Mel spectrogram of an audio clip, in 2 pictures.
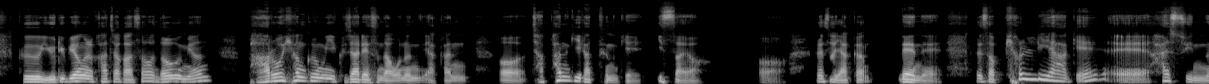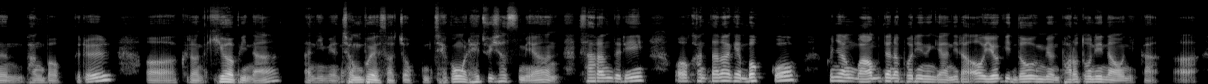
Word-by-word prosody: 그 125 Hz, -2 st, +4 dB
유리병을 135 Hz, +5 st, +4 dB
가져가서 130 Hz, +2 st, -1 dB
넣으면 140 Hz, +6 st, +1 dB, 0.3 s
바로 135 Hz, -, +2 dB
현금이 160 Hz, -5 st, +2 dB
그 130 Hz, -, -12 dB
자리에서 115 Hz, -4 st, +3 dB
나오는 95 Hz, +1 st, 0 dB
약간 90 Hz, -1 st, -5 dB, 0.3 s
어 95 Hz, -1 st, -1 dB
자판기 170 Hz, +8 st, 0 dB
같은 105 Hz, -6 st, -3 dB
게 85 Hz, 0 st, -9 dB
있어요. 85 Hz, 0 st, 0 dB, 0.6 s
어 -, -, -11 dB, 0.4 s
그래서 130 Hz, -6 st, -1 dB
약간 95 Hz, +1 st, -1 dB, 0.4 s
네네. 95 Hz, -7 st, +3 dB, 0.3 s
그래서 125 Hz, -5 st, -1 dB
편리하게 205 Hz, -, +1 dB, 0.2 s
예 -, -, -1 dB
할 160 Hz, -, -1 dB
수 145 Hz, -, +5 dB
있는 90 Hz, -4 st, -4 dB
방법들을 100 Hz, -, -2 dB, 0.3 s
어 -, -, -3 dB
그런 95 Hz, -2 st, -6 dB
기업이나 110 Hz, -, +1 dB, 0.2 s
아니면 90 Hz, -2 st, -8 dB
정부에서 105 Hz, -4 st, +2 dB
쪼끔 -, -, -7 dB
제공을 120 Hz, +4 st, +1 dB
해주셨으면 120 Hz, -6 st, 0 dB, 0.2 s
사람들이 150 Hz, +2 st, +1 dB, 0.3 s
어 -, -, 0 dB
간단하게 155 Hz, +1 st, +1 dB
먹고 165 Hz, +6 st, +2 dB, 0.2 s
그냥 165 Hz, -3 st, +1 dB
뭐 125 Hz, -2 st, +2 dB
아무 140 Hz, +1 st, +2 dB
데나 150 Hz, -1 st, +2 dB
버리는 140 Hz, -2 st, 0 dB
게 110 Hz, -, -2 dB
아니라 110 Hz, +3 st, -1 dB
어 135 Hz, -1 st, +2 dB
여기 140 Hz, +1 st, +2 dB
넣으면 125 Hz, -3 st, +1 dB
바로 115 Hz, +2 st, -1 dB
돈이 125 Hz, +1 st, +1 dB
나오니까 95 Hz, -4 st, -3 dB
어 -, -, -8 dB
125 Hz, 310 characters per minute, -23 LUFS, 100-150 Hz, 0.6 s, 수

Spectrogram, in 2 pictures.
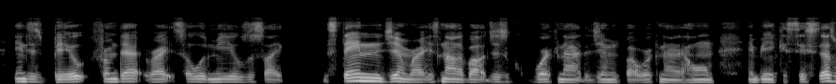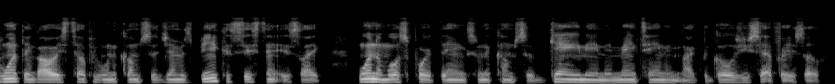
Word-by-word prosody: and 130 Hz, 0 st, +3 dB
just 110 Hz, -6 st, -4 dB
build 120 Hz, +2 st, +3 dB
from 130 Hz, 0 st, -1 dB
that, 135 Hz, +1 st, +3 dB
right? 120 Hz, +1 st, -1 dB
So, 120 Hz, -, -4 dB
with 125 Hz, -1 st, -1 dB
me, 125 Hz, +1 st, -1 dB
it -, -, 0 dB
was 115 Hz, -, -8 dB
just 115 Hz, -1 st, -3 dB
like 110 Hz, -1 st, -5 dB, 0.4 s
staying 160 Hz, +2 st, +6 dB
in 155 Hz, -1 st, +8 dB
the 145 Hz, -, +5 dB
gym, 135 Hz, -2 st, +3 dB
right? 115 Hz, 0 st, 0 dB
It's 115 Hz, -, -6 dB
not 125 Hz, -2 st, +3 dB
about 115 Hz, 0 st, -1 dB
just 115 Hz, -1 st, -3 dB
g -, -, -27 dB, 0.2 s
working 120 Hz, 0 st, -1 dB
out 110 Hz, -1 st, 0 dB
at -, -, -11 dB
the 100 Hz, -, -12 dB
gym, 110 Hz, +1 st, -3 dB
it's 105 Hz, -, -8 dB
about 105 Hz, -, -3 dB
working 110 Hz, +1 st, -5 dB
out 105 Hz, -1 st, -2 dB
at 105 Hz, -, -6 dB
home 110 Hz, +1 st, -1 dB, 0.3 s
and 115 Hz, 0 st, -3 dB
being 120 Hz, 0 st, +1 dB
consistent, 115 Hz, +5 st, 0 dB
that's 150 Hz, -2 st, +5 dB
one 135 Hz, 0 st, +6 dB
thing 120 Hz, -4 st, -3 dB
I -, -, +3 dB
always 110 Hz, -, +5 dB
tell 120 Hz, -, -3 dB
people 110 Hz, -1 st, -8 dB
when 110 Hz, 0 st, 0 dB
it -, -, -14 dB
comes 115 Hz, 0 st, -2 dB
to 110 Hz, -, -5 dB
gym 110 Hz, +1 st, -1 dB
is 105 Hz, -2 st, -5 dB
being 140 Hz, +7 st, +3 dB
consistent 120 Hz, -5 st, -3 dB
is, -, -, -4 dB
like, -, -, -4 dB, 0.3 s
one 130 Hz, +1 st, +7 dB
of 115 Hz, -, +4 dB
the -, -, +3 dB
most 115 Hz, -, +1 dB
important 105 Hz, -, -2 dB
things 100 Hz, -1 st, -2 dB
when -, -, -3 dB
it -, -, -10 dB
comes 105 Hz, 0 st, -5 dB
to -, -, -6 dB
gaining 110 Hz, -4 st, +2 dB
and 100 Hz, +1 st, -3 dB
maintaining, 105 Hz, -1 st, -2 dB
like, -, -, -8 dB
the -, -, -13 dB
goals 105 Hz, -1 st, -2 dB
you 100 Hz, -, -8 dB
set -, -, +1 dB
for -, -, -6 dB
yourself. -, -, -5 dB
115 Hz, 265 wpm, -26 LUFS, 110-125 Hz, 0.4 s, in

